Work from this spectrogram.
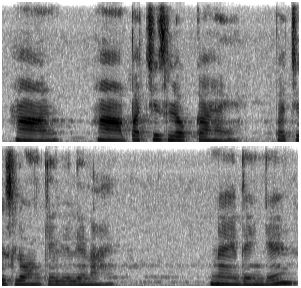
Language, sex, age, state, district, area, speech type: Urdu, female, 30-45, Telangana, Hyderabad, urban, spontaneous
